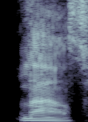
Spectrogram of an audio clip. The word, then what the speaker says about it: Laos: he bombed cambodia and laos laos i believe it's pronounced um and he did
